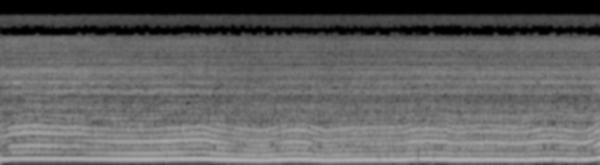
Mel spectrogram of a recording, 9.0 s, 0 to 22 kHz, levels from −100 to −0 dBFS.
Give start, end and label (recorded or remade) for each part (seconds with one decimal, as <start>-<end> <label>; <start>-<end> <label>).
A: 0.0-5.7 recorded; 5.7-9.0 remade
